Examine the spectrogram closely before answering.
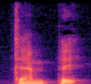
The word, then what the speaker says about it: tępy: au niveau des lèvres, alors c'est le son [m], qui est donc à la fois nasal et labial, qui va faire naturellement la transition. Vous l'aurez deviné, les autres consonnes labiales que le [m] sont le [b] et le [p]. C'est encore une fois vrai en polonais, devant les consonnes occlusives labiales "b" et "p", avec des mots comme "głęboki", profond, "tępy", obtus et "dąb", le chêne.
